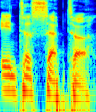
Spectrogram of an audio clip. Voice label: "INTERCEPTOR", SPOKEN; Techno Trance Essentials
